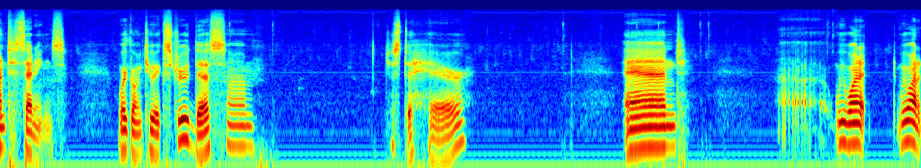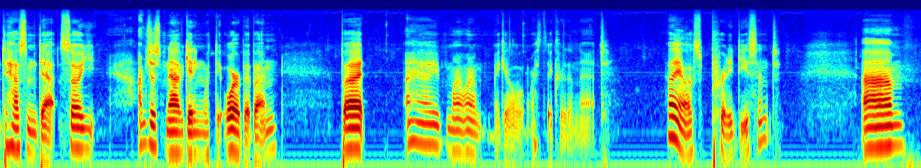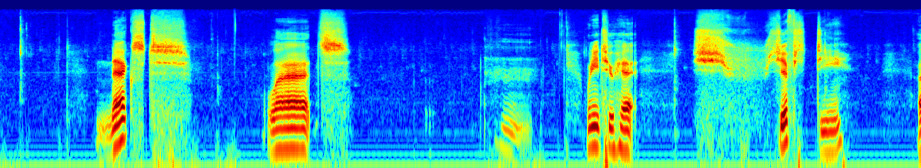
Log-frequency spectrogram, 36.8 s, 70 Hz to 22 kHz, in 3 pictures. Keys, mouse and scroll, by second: 5.2 middle click, 13.7 middle click, 14.5 click, 14.7 middle click, 14.9-16.1 middle drag, 17.5-18.5 middle drag, 20.3 middle click, 20.6-21.9 middle drag, 33.5 middle click, 35.6 shift+d.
